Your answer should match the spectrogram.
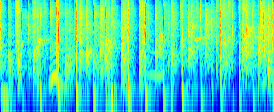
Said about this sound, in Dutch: Oké, okay, nou mag ik voor nu een heel groot applaus voor de vier experts van vandaag.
